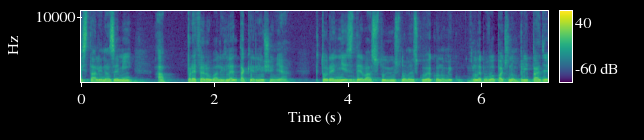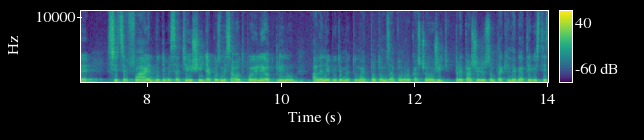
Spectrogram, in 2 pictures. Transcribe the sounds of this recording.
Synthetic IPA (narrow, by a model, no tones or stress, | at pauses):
ist̪alinazɛmi | a | pɾɛfɛɾɔʋalilɛnt̪akɛːɾɪɛʃɛ̰ɲɪa̰ | kt̪ɔɾɛːɲɛzd̪ɛʋast̪ujuːslɔʋɛnskuɛkɔnɔ̰miku̥lɛbɔʋɔpat͡ʃnɔmpɾiːpaɟɛsiːt͡sɛfajnbuɟɛmɛsacɛʃiɟakɔzmɛsaɔt̪pɔjiliɔt̪̚plinualɛɲɛbuɟɛmɛt̪umac̚pɔt̪ɔmzapɔlˠɾɔkast͡ʃɔɦɔʒicpɾɛpaːt͡ʃcɛʒɛsɔmt̪akiːnɛɡat̪iʋist̪i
